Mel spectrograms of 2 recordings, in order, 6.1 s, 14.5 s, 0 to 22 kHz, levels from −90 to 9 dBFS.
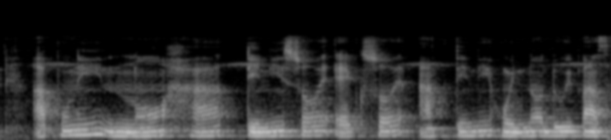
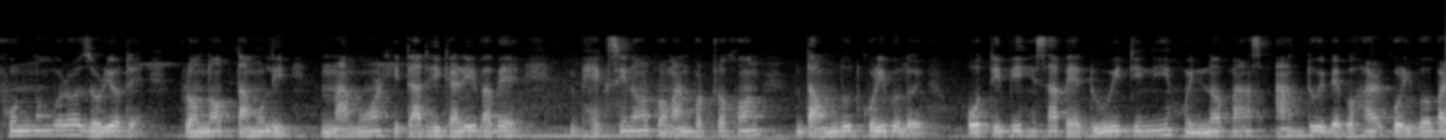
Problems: none marked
